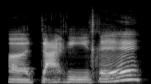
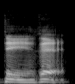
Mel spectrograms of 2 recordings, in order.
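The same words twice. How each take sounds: First: The word is said in its full form. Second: The word is said in a shortened form.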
